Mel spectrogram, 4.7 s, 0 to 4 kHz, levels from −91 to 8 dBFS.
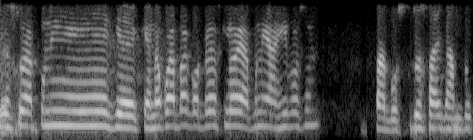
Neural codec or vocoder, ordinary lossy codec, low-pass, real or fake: none; Opus, 64 kbps; 3.6 kHz; real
